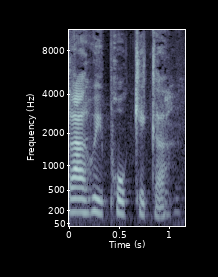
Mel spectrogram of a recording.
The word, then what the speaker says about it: Rāhui Pōkeka: Rāhui Pōkeka.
